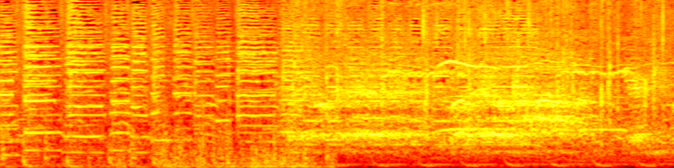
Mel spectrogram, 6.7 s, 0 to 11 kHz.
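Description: Colombian football fans, about 25,000 of them, cheer and chant together in a loud, sustained roar in the stadium in Samara, Russia, at the World Cup match Colombia vs Senegal, voices blending into rhythmic shouts over a constant crowd din with no pauses.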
